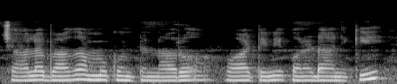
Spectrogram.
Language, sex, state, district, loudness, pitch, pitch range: Telugu, female, Andhra Pradesh, Sri Satya Sai, -13 LUFS, 195 Hz, 190-205 Hz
